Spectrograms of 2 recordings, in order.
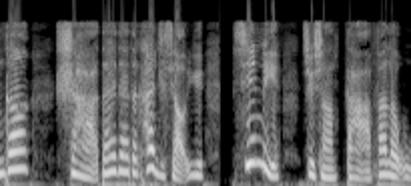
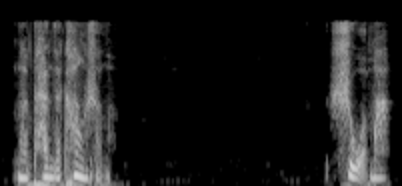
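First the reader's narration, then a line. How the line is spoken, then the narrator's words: Murmured. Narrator (Chinese): 黄建刚低下了头，喃喃地说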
